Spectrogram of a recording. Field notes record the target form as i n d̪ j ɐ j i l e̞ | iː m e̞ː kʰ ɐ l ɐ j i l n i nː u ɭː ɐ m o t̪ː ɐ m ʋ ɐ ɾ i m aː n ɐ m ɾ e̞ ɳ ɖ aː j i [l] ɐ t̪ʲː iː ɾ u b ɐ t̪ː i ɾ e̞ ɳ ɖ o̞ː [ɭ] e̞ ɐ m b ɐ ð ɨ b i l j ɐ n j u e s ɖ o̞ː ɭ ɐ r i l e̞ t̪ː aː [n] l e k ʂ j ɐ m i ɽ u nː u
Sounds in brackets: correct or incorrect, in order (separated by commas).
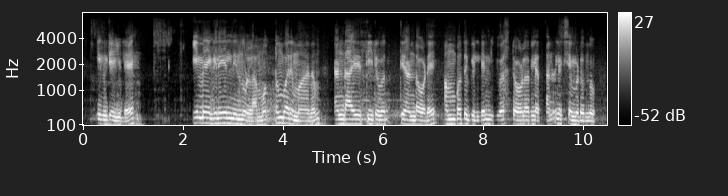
incorrect, incorrect, correct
